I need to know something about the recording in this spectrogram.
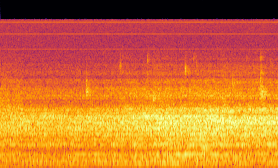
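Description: Steady hiss of an old film soundtrack with a few faint ticks, and no clear sound event.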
